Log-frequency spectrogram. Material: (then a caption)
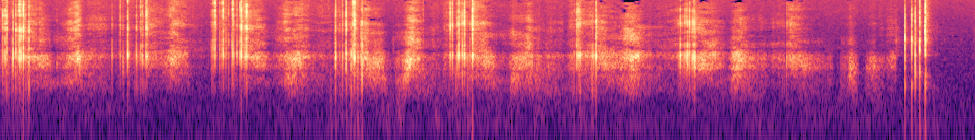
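Plastic. Long acrylic nails scratch and tap the inside and outside of a round, empty, hollow pink plastic lid. The result is a run of dry, crunchy scrapes centered in the midrange, broken by sharp, bright clicking taps. Quiet gaps fall between the strokes.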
